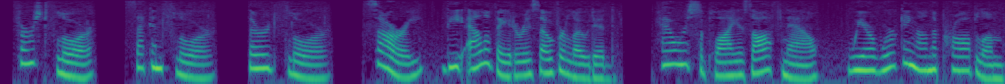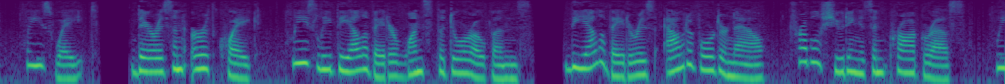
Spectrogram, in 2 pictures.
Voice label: Elevator en; 电梯语音提示英文; 自动化电梯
